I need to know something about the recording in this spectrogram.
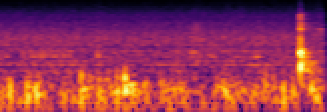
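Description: Low, steady rustling and handling noise close to the microphone, with no distinct knocks or tones.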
